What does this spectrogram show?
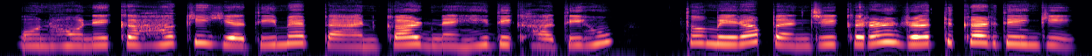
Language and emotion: Hindi, fearful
